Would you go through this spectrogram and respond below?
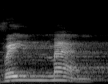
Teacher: Both the syllables are stressed. That means that is not the example of iam but of spondy.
